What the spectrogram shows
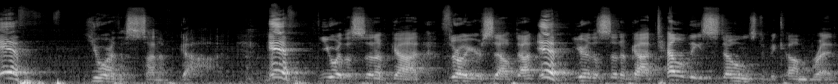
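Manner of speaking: hissing voice, words hissed out. Speaker quoting Satan's words to Jesus in the desert, Satan hissing his words. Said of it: "Satan kind of hisses out".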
